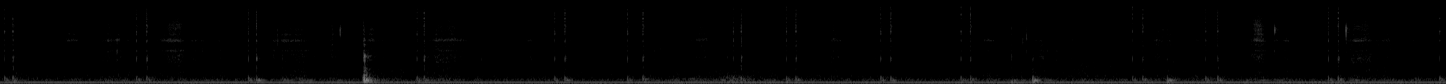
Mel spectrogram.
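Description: Faint computer mouse clicks, scattered every second or so, with one louder click about three and a half seconds in, over a steady low hum.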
